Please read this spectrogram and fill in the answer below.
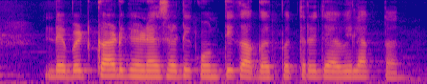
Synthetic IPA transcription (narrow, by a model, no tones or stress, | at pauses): ɖebeʈkaɾɖɡʱeɳjasaʈiːkoɳt̪iːkaɡət̪pət̪ɾed͡zaʋiːlaɡ̚t̪at̪̚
